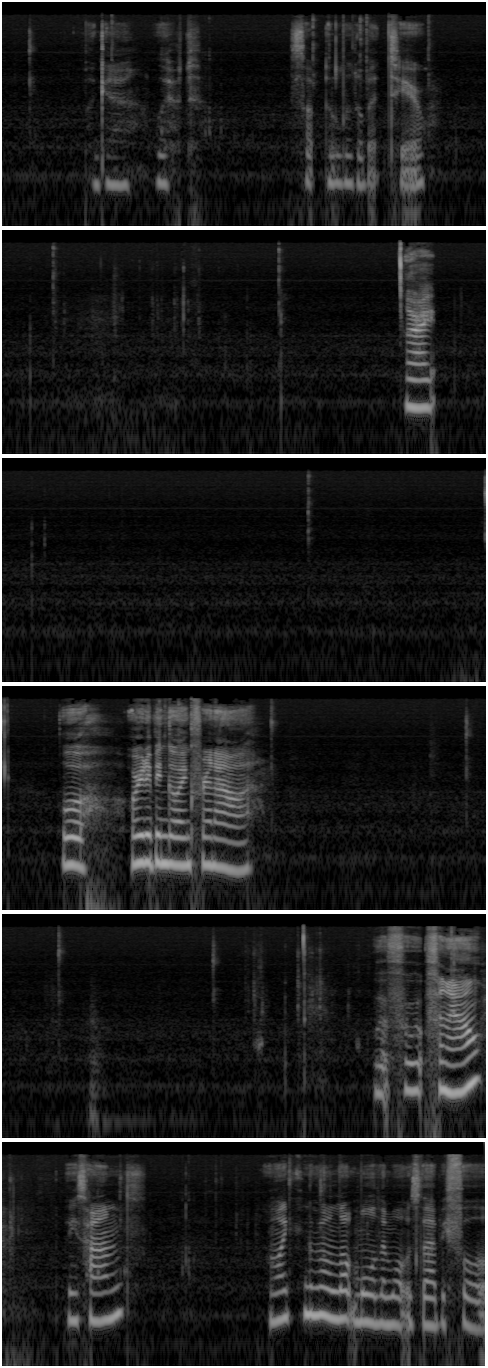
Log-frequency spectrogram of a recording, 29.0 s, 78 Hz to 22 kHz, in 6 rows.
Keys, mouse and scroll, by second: 1.1 click, 3.6 right click, 4.3 click, 5.8-6.4 scroll down 2, 6.4 a, 6.6 a, 16.2 click, 16.8-17.2 scroll down 3, 17.2 middle click, 19.6-19.9 scroll up 1, 19.9 middle click, 21.9 scroll down 6, 22.3 a, 22.6 a, 22.9-23.4 scroll down 4, 24.2 KP_1, 25.1-26.5 scroll up 17, 26.5-26.8 scroll up 3, 27.1 shift+middle click.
